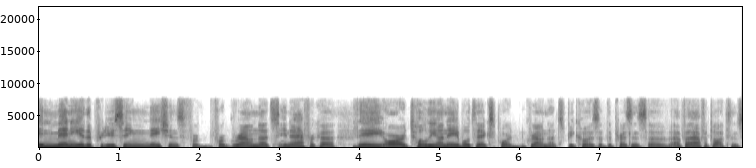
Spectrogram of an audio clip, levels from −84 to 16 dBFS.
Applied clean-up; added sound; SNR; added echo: neural mask model Resemble Enhance denoiser.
